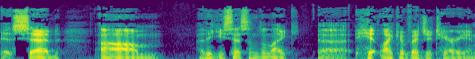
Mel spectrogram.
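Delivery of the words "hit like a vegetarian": ordinary delivery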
